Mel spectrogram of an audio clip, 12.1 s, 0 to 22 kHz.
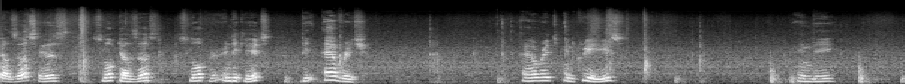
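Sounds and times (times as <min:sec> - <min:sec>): marker writing on a whiteboard: 0:07.8 - 0:09.5, 0:10.2 - 0:12.0.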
